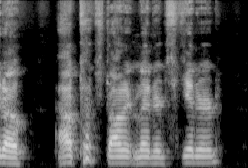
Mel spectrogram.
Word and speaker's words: Lynyrd Skynyrd: I touched on it Leonard Skinner pronounced Lynyrd Skynyrd um good one that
